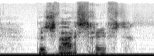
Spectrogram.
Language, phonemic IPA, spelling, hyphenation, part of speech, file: Dutch, /bəˈzʋaːrˌsxrɪft/, bezwaarschrift, be‧zwaar‧schrift, noun, Nl-bezwaarschrift.ogg
- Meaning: 1. remonstrance, written notice of objection 2. statement or written notice of appeal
